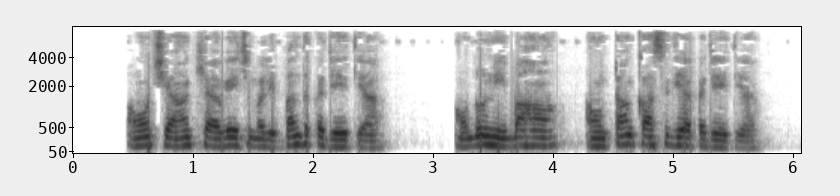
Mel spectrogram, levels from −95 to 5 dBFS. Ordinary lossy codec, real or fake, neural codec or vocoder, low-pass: MP3, 32 kbps; real; none; 7.2 kHz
